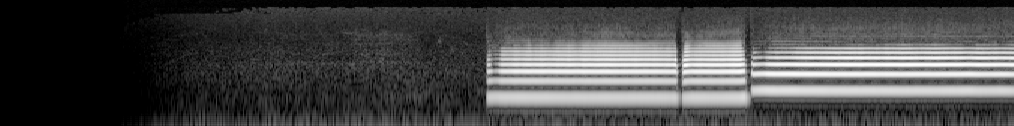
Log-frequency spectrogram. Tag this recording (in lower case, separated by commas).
playing bugle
